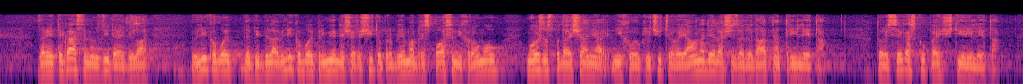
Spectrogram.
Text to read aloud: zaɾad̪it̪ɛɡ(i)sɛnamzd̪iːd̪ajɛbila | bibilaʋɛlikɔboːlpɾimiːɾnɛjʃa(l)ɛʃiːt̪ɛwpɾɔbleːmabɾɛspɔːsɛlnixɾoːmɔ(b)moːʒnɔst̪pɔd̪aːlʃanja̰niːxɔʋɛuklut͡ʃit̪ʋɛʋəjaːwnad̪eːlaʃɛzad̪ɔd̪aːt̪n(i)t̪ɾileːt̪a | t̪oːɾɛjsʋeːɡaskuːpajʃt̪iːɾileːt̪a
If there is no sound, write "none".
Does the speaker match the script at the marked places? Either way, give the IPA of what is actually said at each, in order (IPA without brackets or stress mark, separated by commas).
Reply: a, ɾ, w, a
